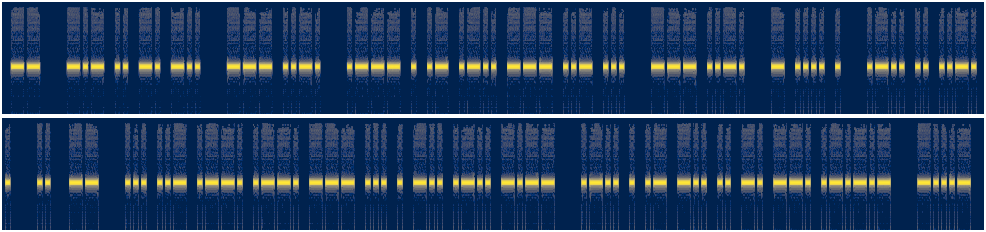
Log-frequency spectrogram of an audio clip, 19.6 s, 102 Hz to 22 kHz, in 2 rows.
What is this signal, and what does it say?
Morse code, heard as a keyed tone, about 30 wpm, 1000 Hz. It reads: M KIND OF JEALOUS OF THE LIFE I M SUPPOSEDLY LEADING. <BT>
